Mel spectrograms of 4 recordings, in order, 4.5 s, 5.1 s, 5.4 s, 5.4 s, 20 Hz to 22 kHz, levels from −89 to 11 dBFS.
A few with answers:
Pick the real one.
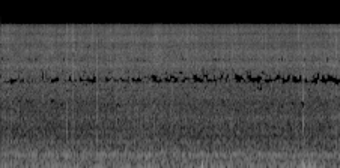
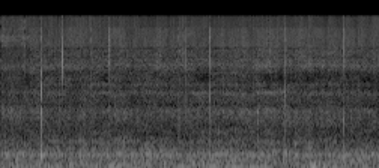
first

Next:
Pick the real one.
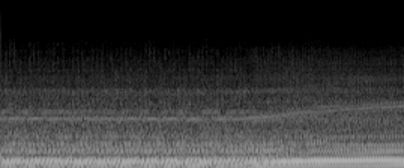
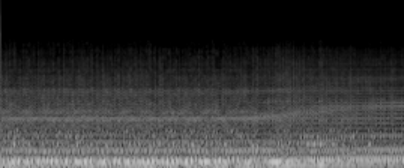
first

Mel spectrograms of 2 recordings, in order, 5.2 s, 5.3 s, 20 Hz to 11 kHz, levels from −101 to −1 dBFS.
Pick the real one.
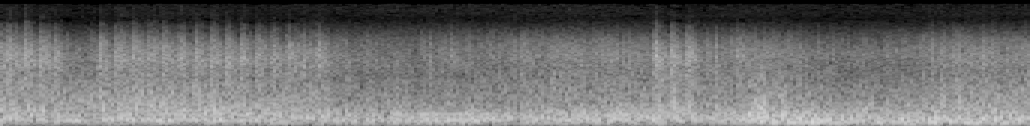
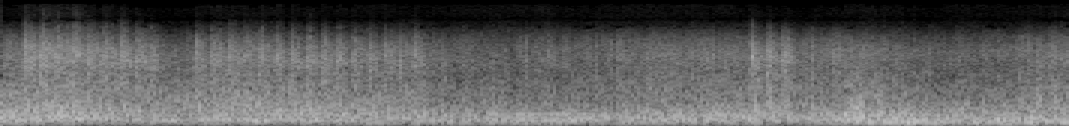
first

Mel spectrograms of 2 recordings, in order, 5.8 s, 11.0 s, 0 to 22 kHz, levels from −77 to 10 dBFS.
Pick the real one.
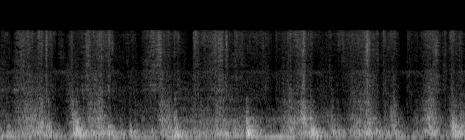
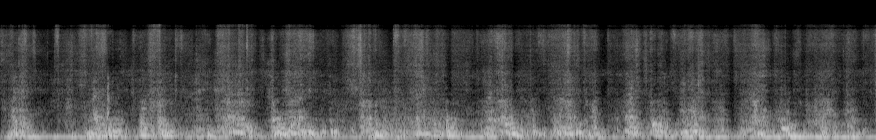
first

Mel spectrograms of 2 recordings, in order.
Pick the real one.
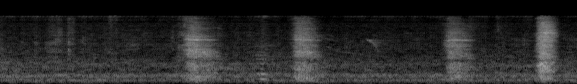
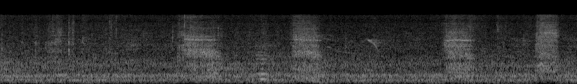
second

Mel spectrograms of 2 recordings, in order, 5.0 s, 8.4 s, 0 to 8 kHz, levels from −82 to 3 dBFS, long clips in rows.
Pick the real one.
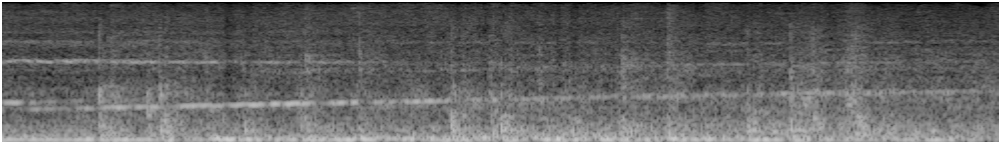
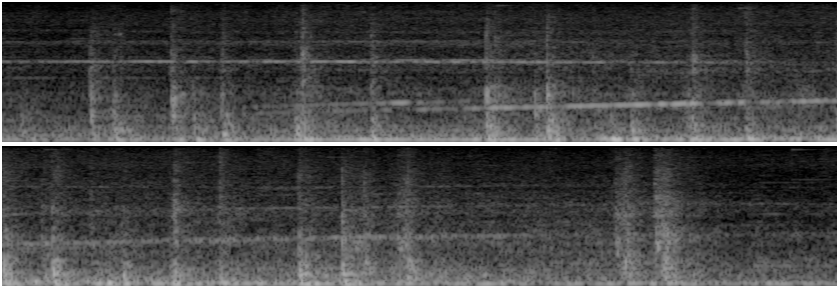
second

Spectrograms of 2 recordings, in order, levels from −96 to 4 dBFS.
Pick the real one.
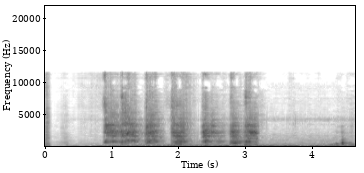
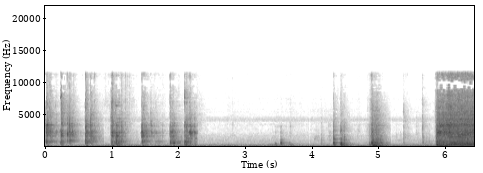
second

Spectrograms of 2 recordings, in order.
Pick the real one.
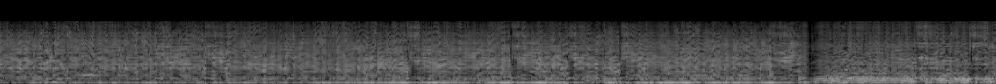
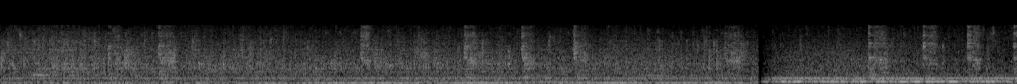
second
